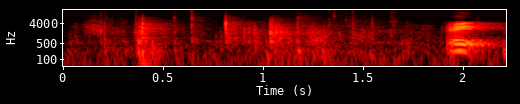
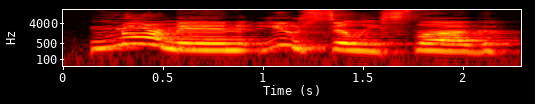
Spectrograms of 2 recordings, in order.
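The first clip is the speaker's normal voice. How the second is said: louder, annoyed telling-off; scolding snails; 5 dB louder, slower than usual. Acted. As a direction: scold him for spoiling the game. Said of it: "they cried".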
